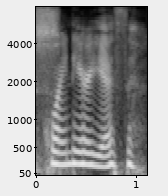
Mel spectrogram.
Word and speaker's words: Quirinius: Quirinius.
